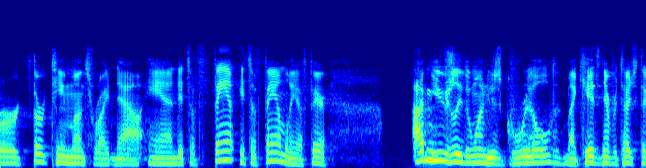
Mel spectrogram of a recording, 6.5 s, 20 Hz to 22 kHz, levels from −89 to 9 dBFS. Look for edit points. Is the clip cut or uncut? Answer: uncut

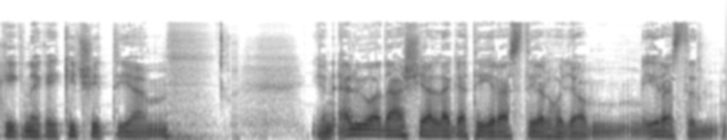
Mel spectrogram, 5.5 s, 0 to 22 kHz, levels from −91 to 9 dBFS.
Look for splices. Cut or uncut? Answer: uncut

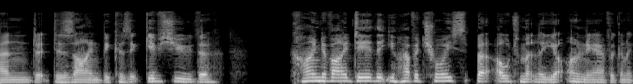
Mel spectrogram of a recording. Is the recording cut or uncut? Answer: uncut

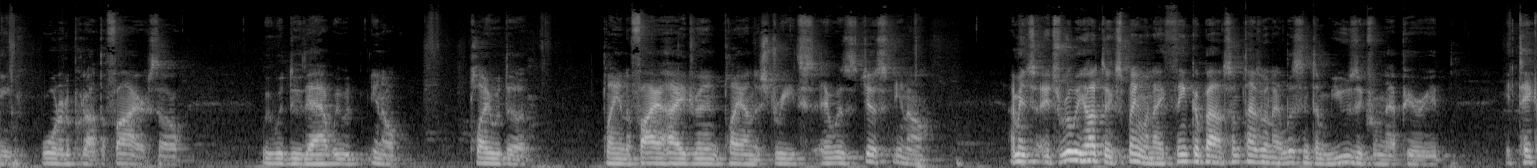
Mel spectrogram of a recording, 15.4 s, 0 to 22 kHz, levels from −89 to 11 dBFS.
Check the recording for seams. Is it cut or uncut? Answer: uncut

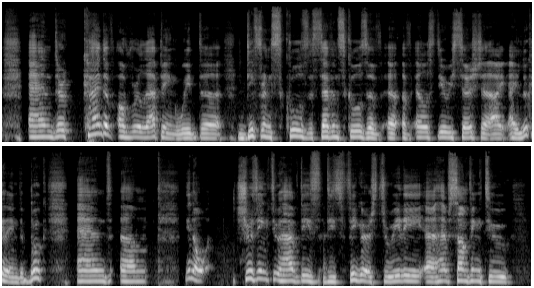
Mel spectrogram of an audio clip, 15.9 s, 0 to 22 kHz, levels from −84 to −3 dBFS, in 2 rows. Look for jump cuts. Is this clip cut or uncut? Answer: cut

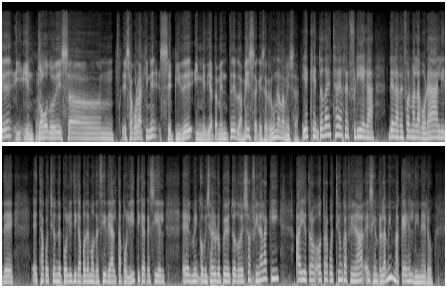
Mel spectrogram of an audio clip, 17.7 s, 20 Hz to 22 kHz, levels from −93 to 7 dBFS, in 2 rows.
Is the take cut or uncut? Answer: cut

